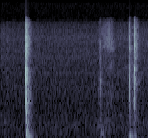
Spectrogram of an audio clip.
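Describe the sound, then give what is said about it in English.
Keystrokes on a computer keyboard while typing a Google search: one loud sharp click, a pause, then a softer stroke and a quick double click, with quiet between and no voices. “Now, if I do a quick Google search, which I'm going to do, I'm going to do that now. I'm going to type in Tia Tamari.”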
